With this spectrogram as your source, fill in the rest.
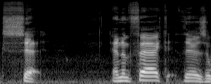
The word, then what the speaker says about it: sit: Now the short I in Latin is pronounced the same way as the English I in a word like sit.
